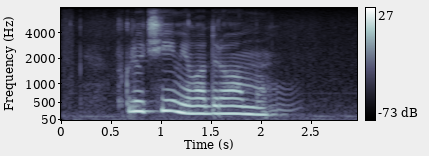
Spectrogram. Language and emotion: Russian, sad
